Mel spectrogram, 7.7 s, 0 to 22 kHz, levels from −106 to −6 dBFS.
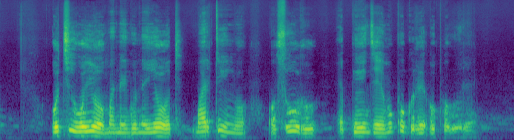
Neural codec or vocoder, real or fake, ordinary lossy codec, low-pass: codec, 44.1 kHz, 3.4 kbps, Pupu-Codec; fake; none; none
